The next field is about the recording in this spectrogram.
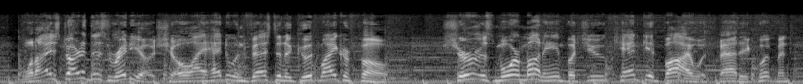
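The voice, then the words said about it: Deep announcer-style radio voice. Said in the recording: “put on my radio voice.”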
